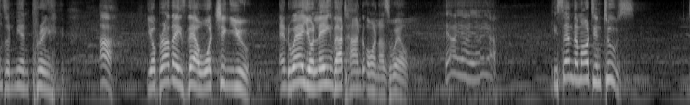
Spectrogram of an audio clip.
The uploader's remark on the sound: Preached at Worship Harvest Camp, Kampala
